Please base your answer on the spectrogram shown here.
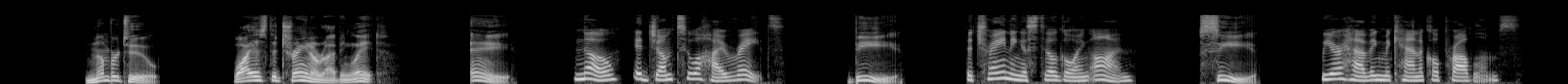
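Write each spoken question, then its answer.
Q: Why is the train arriving late?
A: C: We are having mechanical problems.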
